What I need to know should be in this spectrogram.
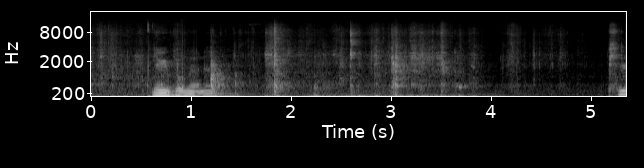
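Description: Paper and cardboard rustle and crinkle as they are handled close by.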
